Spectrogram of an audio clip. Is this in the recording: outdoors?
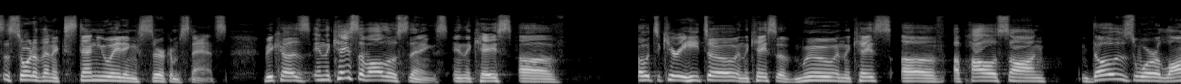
no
